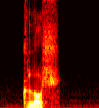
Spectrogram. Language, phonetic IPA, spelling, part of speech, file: Polish, [klɔʃ], klosz, noun, Pl-klosz.ogg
